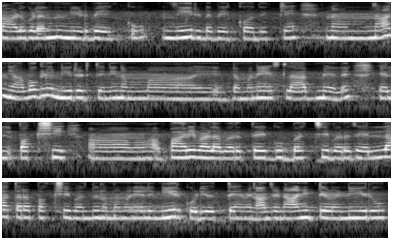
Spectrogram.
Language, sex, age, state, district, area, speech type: Kannada, female, 18-30, Karnataka, Chikkamagaluru, rural, spontaneous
